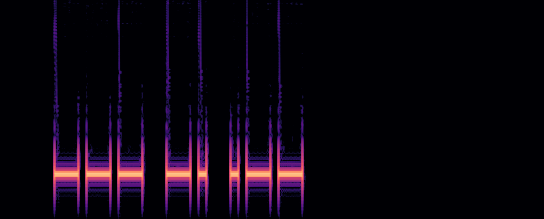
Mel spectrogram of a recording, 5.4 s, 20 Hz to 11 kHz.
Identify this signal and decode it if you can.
Morse code, heard as a keyed tone, about 15 wpm, 700 Hz. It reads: ONW
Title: USA Call Sign Postfixes - 3 Letters 15wpm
